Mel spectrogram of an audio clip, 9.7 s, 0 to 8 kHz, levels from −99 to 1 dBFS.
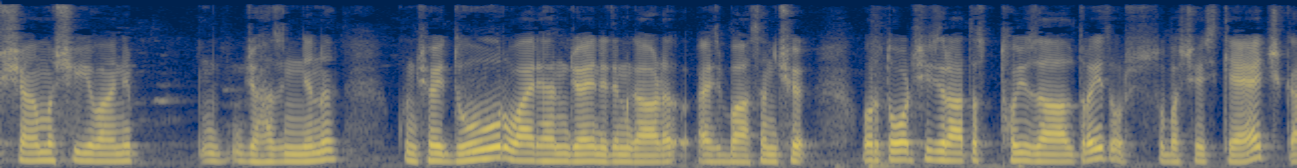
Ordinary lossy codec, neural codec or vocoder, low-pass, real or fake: MP3, 48 kbps; none; 7.2 kHz; real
